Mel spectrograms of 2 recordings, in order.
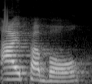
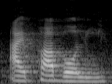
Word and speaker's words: hyperbole: Ipi. You heard me. Not IPA. It's pronounced Ipi.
